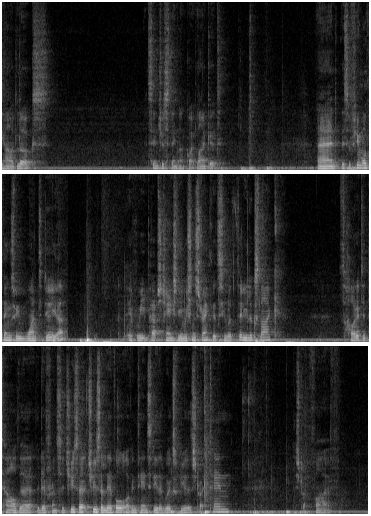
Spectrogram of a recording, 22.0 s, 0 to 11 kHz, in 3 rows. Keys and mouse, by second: 5.4 space, 11.3-14.7 drag, 17.0-22.0 drag.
